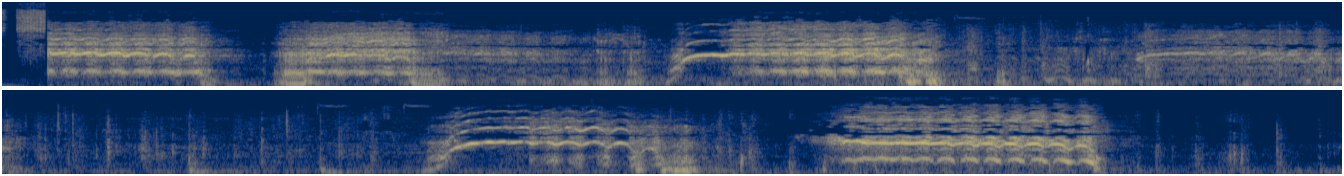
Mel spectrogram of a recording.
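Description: A horse whinnying again and again, about six calls of roughly a second each with a wavering pitch, some sweeping up at the start.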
